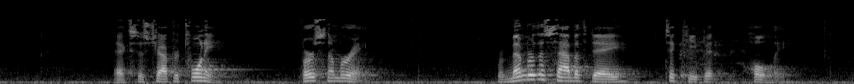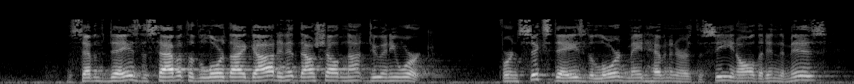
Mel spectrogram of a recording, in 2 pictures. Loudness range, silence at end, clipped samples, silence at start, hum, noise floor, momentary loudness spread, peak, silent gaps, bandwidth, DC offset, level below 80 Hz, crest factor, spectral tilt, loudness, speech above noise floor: 12 LU; 0.2 s; under 0.1%; 0.35 s; none; -48 dBFS; 18 LU; -2 dBFS; none; 8.8 kHz; under 0.1%; -52 dBFS; 22 dB; -5 dB/octave; -22 LUFS; 27 dB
